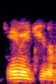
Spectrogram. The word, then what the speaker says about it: Imgur: But I do like to use this Imgur website. Imager, my kids tell me it's pronounced, and I have not been using it for a lot of years.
